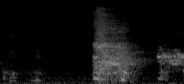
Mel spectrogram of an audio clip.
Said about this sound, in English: And you don't cough on the air. That's the first rule. I even have a cough button here that I never use. I would never fucking use the cough button. Fuck that. I'm gonna cough. You're gonna fucking hear it.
